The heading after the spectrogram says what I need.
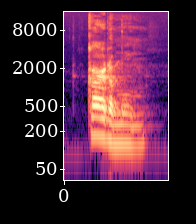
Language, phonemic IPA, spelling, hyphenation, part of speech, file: Dutch, /ˈkɑr.dəˌmɔm/, kardemom, kar‧de‧mom, noun, Nl-kardemom.ogg
- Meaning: 1. cardamom (Elettaria cardamomum) 2. cardamom seed, used as a spice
